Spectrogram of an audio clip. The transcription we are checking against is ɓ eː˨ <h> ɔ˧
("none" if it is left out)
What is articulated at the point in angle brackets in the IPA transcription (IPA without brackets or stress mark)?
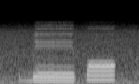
p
